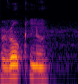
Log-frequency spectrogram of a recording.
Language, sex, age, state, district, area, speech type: Nepali, male, 18-30, West Bengal, Kalimpong, rural, read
